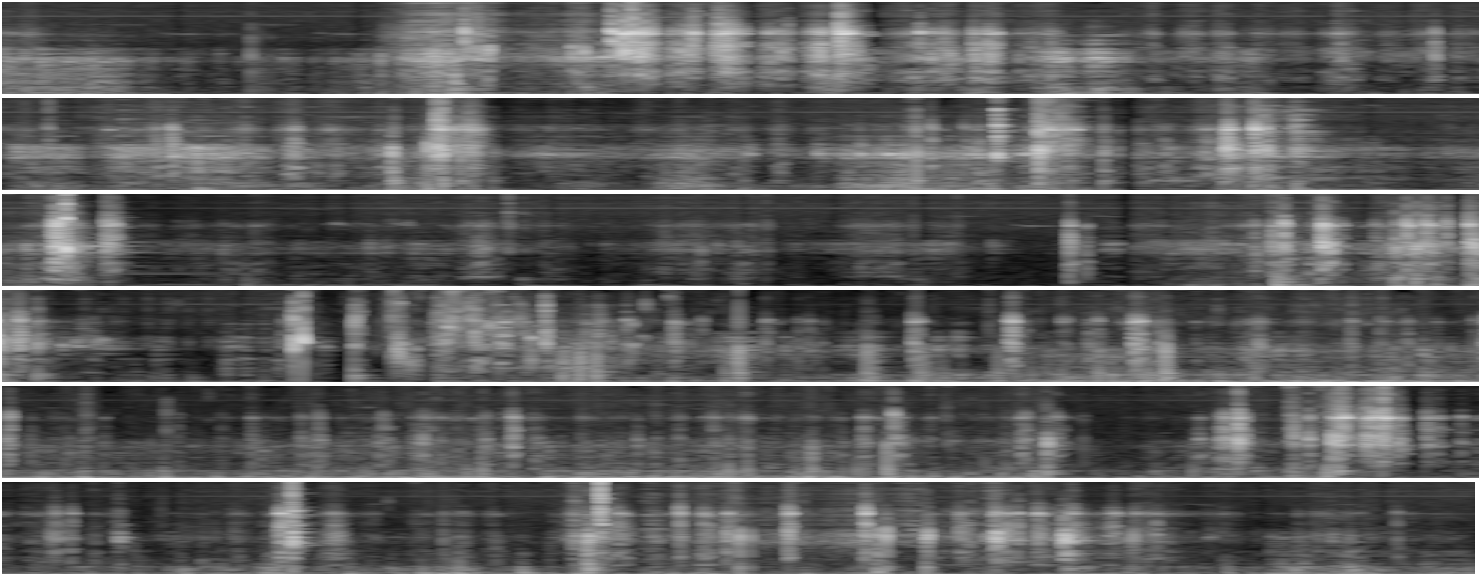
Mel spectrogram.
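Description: Knocks, clicks and scraping on a camera fixed to the middle of a square lift net as the net is handled and lowered into the water. From a little past halfway, a dull, steady low rumble takes over as the camera lies under water.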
